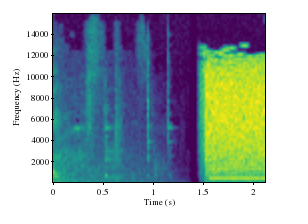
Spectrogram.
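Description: Music fades out into near silence, then about a second and a half in a loud burst of TV static hiss starts suddenly, with a steady tone underneath it: a glitch transition sound effect.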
